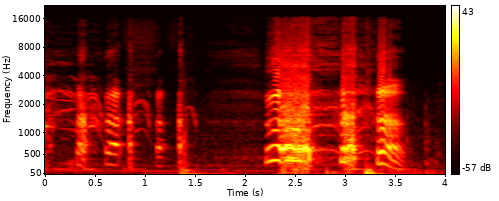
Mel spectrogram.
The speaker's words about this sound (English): That was a real cough. Oh, my God.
